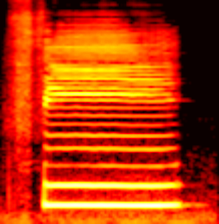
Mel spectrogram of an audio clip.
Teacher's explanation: And here's a quick tip about pronouncing the dark L after two particular sounds. If the dark L appears after a tense e sound as in feel, I want you to think as if you're adding a y sound right before.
